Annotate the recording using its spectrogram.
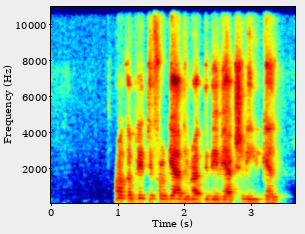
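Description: A woman talks calmly and clearly through a microphone.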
